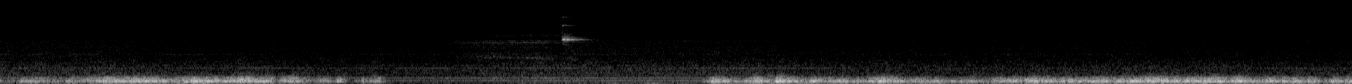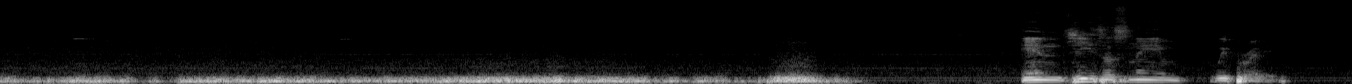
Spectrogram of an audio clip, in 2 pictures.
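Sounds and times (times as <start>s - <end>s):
low muffled rumble: 0.0s - 27.0s.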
